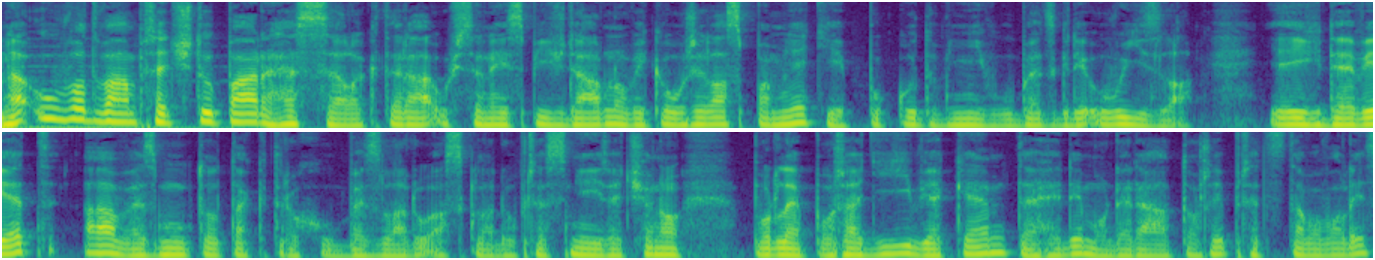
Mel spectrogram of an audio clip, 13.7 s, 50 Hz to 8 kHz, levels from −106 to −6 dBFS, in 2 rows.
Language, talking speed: Czech, 170 wpm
